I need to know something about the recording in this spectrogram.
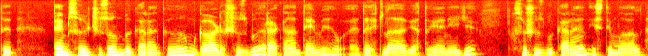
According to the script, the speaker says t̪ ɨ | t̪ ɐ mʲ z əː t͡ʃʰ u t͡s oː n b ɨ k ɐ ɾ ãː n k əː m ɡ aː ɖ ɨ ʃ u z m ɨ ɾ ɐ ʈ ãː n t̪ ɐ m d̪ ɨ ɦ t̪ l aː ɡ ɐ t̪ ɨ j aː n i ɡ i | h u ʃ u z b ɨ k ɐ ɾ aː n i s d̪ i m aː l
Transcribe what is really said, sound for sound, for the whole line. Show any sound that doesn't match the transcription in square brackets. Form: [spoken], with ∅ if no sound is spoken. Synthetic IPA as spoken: t̪ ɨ | t̪ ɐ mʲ [s] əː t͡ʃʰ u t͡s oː n b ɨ k ɐ ɾ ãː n k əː m ɡ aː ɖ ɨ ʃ u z [b] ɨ ɾ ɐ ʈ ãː n t̪ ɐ m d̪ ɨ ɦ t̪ l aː ɡ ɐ t̪ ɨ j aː n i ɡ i | [s] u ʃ u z b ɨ k ɐ ɾ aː n i s [t̪] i m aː l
